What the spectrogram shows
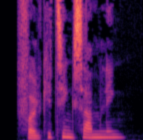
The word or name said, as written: FOLKETINGSSAMLINGEN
